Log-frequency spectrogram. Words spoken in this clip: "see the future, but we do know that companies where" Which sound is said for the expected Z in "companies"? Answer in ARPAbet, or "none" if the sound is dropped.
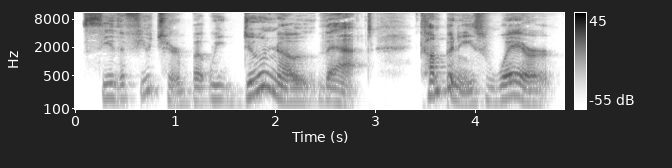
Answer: Z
